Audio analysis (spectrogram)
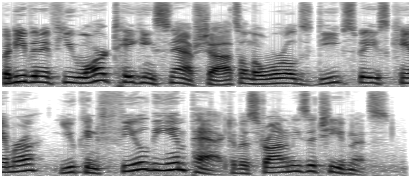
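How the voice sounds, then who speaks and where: A man reads scripted news narration. His voice sits slightly high and his delivery is quick. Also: animated, slight background noise. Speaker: news reporter.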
